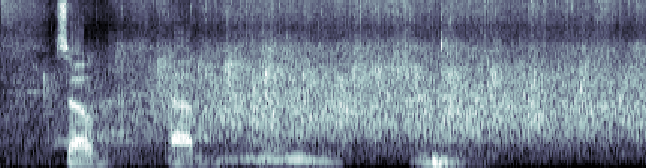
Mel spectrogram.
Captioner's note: applause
